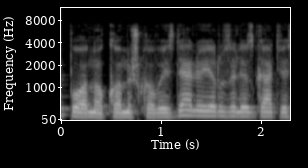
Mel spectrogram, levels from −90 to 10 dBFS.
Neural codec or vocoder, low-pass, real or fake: none; 7.2 kHz; real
